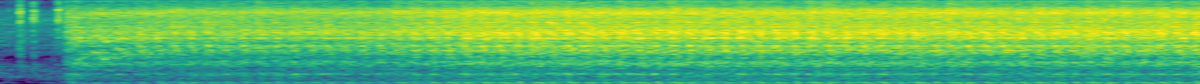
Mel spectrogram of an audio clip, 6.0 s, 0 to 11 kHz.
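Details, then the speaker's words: 2006 6.0L Powerstroke, 139,000 miles, after repairing a high-pressure oil leak at a torn standpipe O-ring: steady even cranking at about four turns a second without catching. Normal long crank while the high-pressure oil system refills. "anytime you disable this high pressure oil system you're going to have to crank it a lot it's going to take a while to get all the oil"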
